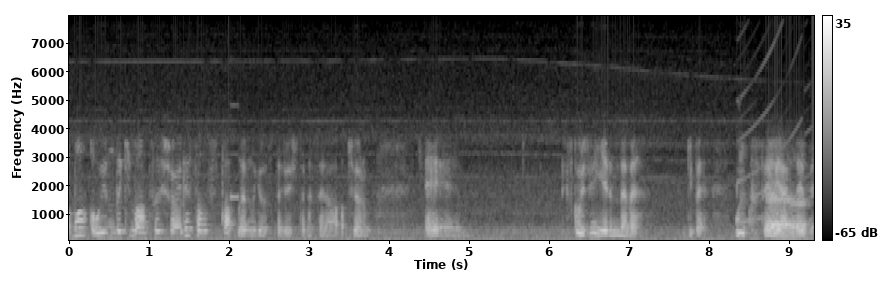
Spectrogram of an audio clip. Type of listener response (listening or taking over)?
taking over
